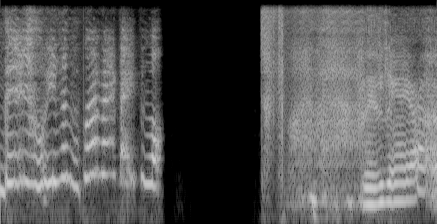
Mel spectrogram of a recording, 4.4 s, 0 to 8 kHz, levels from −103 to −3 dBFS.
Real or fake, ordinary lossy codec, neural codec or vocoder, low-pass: fake; none; codec, 16 kHz, 0.5 kbps, FunCodec, trained on LibriTTS, 25 frames a second; 7.2 kHz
